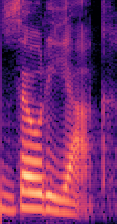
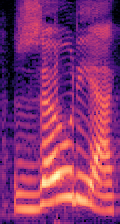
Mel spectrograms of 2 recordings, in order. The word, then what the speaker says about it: zodiac: now I have chosen zodiac because I want you to practice pronouncing it zodiac as you see the first syllable is stressed Zodiac zodiac we're talking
